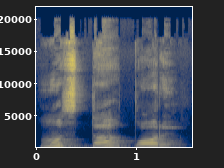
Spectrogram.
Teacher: ایک میں آپ کو ہجے کر کے بتاتی ہوں، میم پیش سین مس، تا زبر تا، مستا، طا زبر طا، مستطا، میم سین پیش مس، تا زبر تا، مستا، طا را زبر طر، مستطر۔ اب دیکھیں تا کو ہم باریک پڑھ رہے ہیں اور طا کو موٹا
